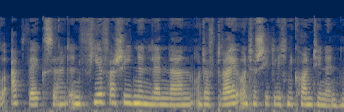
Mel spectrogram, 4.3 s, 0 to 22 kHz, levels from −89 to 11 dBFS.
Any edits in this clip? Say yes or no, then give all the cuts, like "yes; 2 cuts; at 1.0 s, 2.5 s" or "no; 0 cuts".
no; 0 cuts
